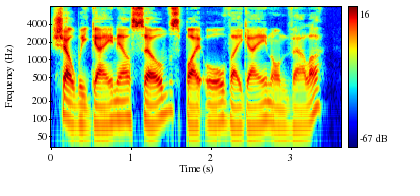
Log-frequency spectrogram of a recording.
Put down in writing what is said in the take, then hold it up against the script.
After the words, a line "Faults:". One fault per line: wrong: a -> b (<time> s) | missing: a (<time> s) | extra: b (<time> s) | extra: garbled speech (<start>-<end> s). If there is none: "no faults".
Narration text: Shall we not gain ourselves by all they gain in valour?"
Shall we gain ourselves by all they gain on valour?"
Faults:
missing: not (0.5 s)
wrong: in -> on (2.7 s)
